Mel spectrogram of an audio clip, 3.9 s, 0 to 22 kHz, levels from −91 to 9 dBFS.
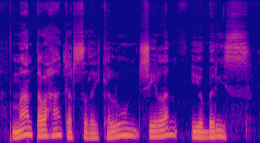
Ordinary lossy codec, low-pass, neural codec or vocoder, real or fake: none; none; none; real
